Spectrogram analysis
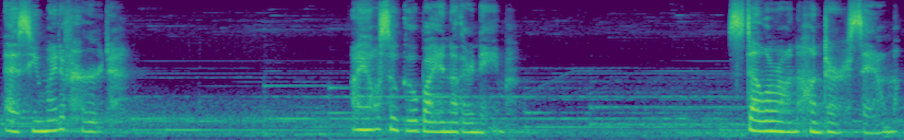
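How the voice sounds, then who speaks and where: An actress playing an earnest, wistful young woman hunter in a video game, speaking gently and with measured, hesitant pauses. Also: sits high, steady tone. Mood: solemn, tender. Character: soft-spoken young female hunter confessing her secret identity, earnest, wistful. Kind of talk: scripted video game story dialogue. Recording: long reverb, music behind.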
